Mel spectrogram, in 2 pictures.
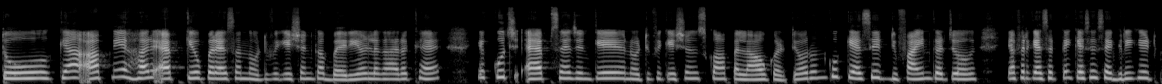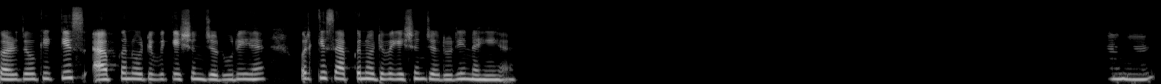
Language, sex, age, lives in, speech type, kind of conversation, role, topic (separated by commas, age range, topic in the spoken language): Hindi, female, 25-29, India, conversation, podcast, host, Notifications baar-baar aane par tum apna routine kaise manage karte ho?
